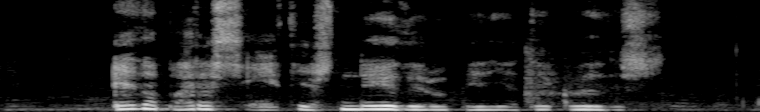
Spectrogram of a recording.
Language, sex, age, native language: Icelandic, female, 15, Icelandic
